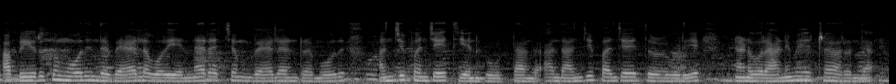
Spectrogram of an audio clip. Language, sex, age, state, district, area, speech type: Tamil, female, 30-45, Tamil Nadu, Tirupattur, rural, spontaneous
